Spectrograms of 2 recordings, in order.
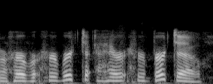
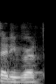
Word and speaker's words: Heriberto: I always say his name, Herberto. Why don't you say your name and introduce yourself to everybody correctly. Yes, my name is Heriberto, just call me Beto.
